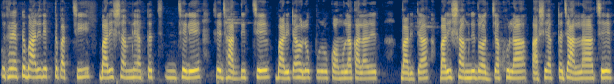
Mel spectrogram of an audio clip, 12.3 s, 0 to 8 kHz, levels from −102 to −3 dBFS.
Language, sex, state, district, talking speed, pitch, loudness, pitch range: Bengali, female, West Bengal, North 24 Parganas, 135 wpm, 240 Hz, -17 LUFS, 225-255 Hz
